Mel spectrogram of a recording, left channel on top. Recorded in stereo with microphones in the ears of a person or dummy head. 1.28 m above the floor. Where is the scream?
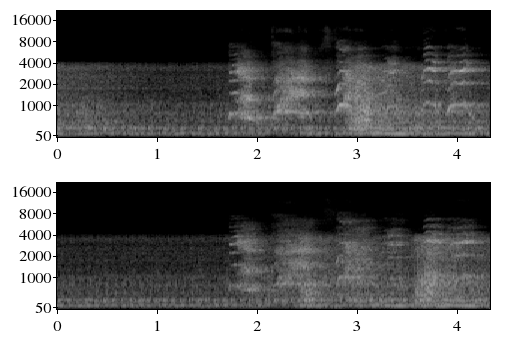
30° left (ahead or behind), 2 m.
